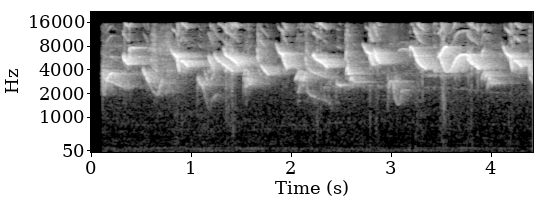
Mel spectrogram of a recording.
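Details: Caged black-throated canary singing to invite a mate: a fast, continuous warble of high sweeping whistles and rising and falling slurs, rich and varied, with no pauses across four seconds.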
